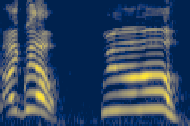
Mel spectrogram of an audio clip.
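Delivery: high startled warning; alarmed cry. Real, not acted. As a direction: yelp it in alarm. Nearly crashing bike.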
